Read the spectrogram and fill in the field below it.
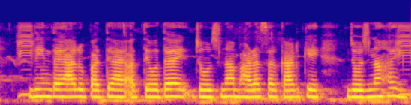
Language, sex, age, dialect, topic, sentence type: Magahi, female, 25-30, Western, banking, statement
